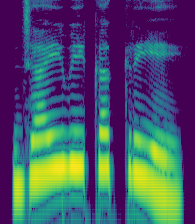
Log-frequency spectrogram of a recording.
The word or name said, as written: ಜೈವಿಕಕ್ರಿಯೆ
